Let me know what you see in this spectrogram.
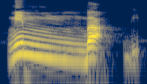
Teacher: ditukar bunyi n dengan bunyi m ditukar bunyi n ke dalam laut menjadi Bunyi mm Min ba'di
